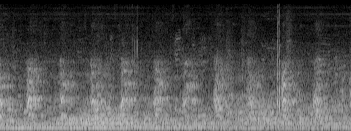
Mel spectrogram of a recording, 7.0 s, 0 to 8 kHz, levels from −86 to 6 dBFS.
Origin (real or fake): real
